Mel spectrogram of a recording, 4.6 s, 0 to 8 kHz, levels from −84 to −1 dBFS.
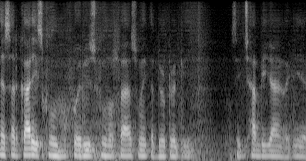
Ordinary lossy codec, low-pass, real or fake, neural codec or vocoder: none; none; fake; codec, 16 kHz, about 1 kbps, DyCAST, with the encoder's durations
